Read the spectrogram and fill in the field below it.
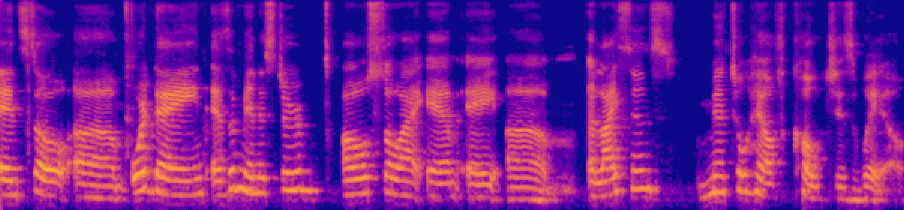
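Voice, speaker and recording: Very wide pitch swings at a very slow pace. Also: woman, medium pitch for a woman. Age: 60s. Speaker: YouTube commentator and minister. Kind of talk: live stream casual talk. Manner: halting, many fillers.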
